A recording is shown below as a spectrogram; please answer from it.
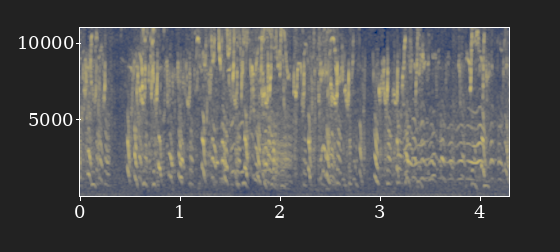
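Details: African wild dogs (painted dogs, Lycaon pictus) chatter in a rapid flurry of high, squeaky chirps and twitters.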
